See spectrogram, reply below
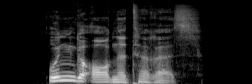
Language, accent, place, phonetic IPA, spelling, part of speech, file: German, Germany, Berlin, [ˈʊnɡəˌʔɔʁdnətəʁəs], ungeordneteres, adjective, De-ungeordneteres.ogg
- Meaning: strong/mixed nominative/accusative neuter singular comparative degree of ungeordnet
